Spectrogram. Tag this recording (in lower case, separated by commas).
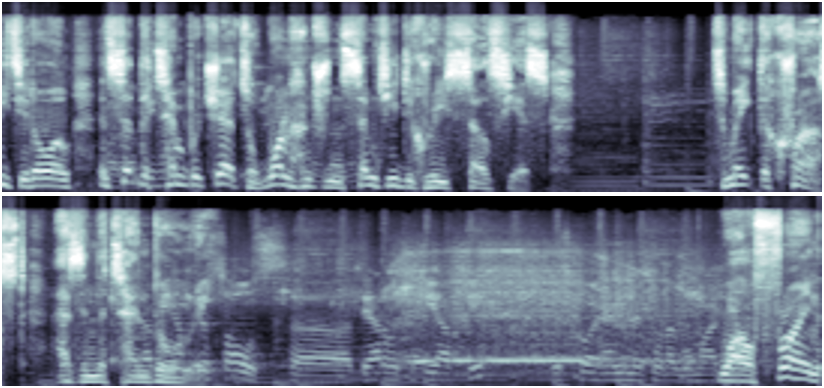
speech, inside a small room, music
